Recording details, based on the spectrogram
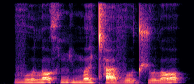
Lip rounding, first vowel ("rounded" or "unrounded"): rounded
